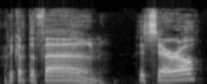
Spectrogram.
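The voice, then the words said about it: Put-on Maryland accent. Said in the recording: “If you do it with like a Maryland accent”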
